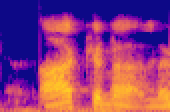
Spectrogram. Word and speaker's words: Akhenaten: Akhenaten.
